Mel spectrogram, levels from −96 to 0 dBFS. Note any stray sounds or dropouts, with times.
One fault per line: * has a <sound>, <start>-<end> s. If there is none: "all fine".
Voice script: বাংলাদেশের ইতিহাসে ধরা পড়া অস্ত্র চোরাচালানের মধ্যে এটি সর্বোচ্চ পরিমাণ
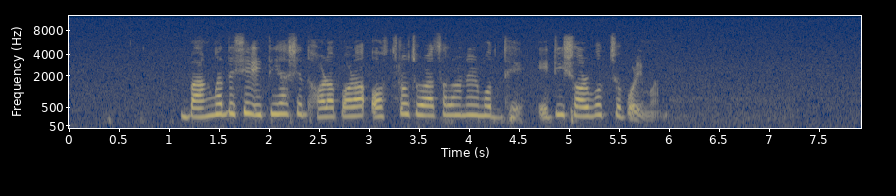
all fine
